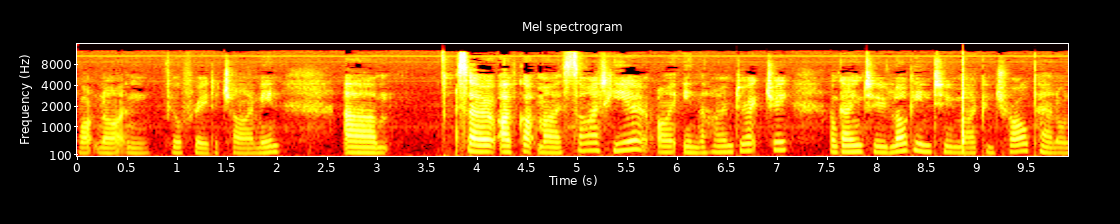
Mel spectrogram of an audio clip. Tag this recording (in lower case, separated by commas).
speech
